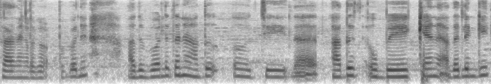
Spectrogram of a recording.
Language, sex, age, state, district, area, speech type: Malayalam, female, 18-30, Kerala, Idukki, rural, spontaneous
